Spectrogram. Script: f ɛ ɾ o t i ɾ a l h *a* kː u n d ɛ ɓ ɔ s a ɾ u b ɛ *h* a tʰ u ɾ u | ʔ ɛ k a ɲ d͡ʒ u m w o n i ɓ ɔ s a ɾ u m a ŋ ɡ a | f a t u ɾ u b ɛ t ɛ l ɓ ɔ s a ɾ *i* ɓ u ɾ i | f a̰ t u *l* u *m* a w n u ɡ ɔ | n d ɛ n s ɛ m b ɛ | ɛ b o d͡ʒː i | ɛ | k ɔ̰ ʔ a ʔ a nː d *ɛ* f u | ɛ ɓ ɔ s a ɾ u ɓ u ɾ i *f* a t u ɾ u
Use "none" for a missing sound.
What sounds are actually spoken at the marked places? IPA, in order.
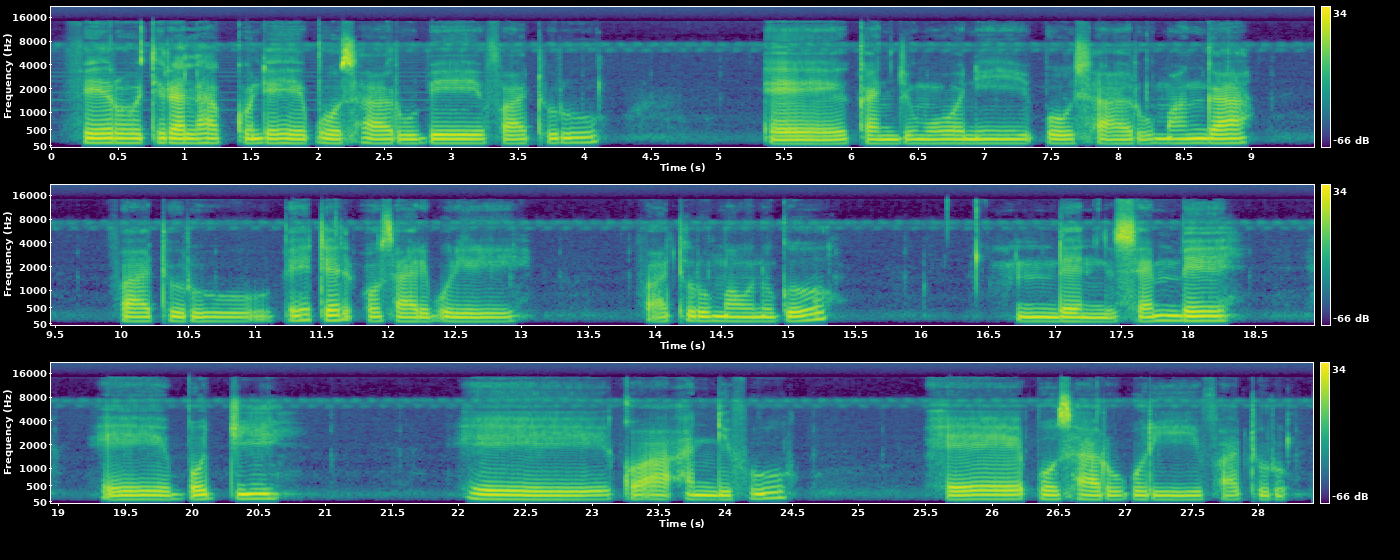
a, f, i, ɾ, m, i, f

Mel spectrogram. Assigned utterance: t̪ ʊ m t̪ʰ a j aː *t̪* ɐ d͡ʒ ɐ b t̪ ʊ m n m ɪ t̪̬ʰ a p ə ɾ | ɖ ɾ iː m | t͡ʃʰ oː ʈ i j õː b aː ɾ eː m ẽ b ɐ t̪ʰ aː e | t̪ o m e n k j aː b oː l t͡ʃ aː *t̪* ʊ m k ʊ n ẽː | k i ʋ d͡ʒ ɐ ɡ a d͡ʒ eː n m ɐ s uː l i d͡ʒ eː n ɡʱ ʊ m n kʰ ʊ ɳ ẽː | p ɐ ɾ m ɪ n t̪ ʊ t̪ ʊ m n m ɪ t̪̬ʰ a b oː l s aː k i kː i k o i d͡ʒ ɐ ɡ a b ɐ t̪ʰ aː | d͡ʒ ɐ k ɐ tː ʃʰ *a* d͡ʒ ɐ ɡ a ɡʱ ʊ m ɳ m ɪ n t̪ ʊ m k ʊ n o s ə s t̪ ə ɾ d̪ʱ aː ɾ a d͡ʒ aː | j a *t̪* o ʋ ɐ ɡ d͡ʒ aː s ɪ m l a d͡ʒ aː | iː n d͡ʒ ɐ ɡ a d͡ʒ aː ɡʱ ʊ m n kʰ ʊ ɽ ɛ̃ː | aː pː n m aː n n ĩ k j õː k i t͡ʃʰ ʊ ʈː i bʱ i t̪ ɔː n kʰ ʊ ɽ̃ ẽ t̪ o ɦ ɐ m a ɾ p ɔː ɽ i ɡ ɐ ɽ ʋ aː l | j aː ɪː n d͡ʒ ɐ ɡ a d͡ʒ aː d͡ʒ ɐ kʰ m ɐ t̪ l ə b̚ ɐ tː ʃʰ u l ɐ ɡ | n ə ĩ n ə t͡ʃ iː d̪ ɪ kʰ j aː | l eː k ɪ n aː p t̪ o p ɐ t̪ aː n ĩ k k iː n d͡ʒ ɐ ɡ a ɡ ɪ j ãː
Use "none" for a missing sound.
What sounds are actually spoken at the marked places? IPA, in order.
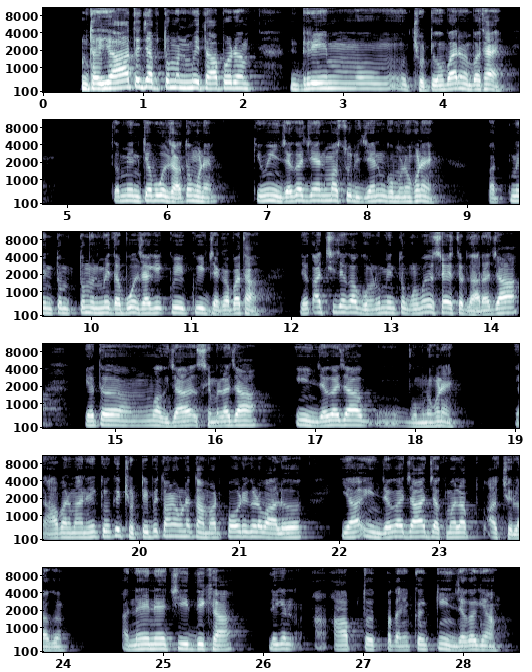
t̪, t̪, i, t̪

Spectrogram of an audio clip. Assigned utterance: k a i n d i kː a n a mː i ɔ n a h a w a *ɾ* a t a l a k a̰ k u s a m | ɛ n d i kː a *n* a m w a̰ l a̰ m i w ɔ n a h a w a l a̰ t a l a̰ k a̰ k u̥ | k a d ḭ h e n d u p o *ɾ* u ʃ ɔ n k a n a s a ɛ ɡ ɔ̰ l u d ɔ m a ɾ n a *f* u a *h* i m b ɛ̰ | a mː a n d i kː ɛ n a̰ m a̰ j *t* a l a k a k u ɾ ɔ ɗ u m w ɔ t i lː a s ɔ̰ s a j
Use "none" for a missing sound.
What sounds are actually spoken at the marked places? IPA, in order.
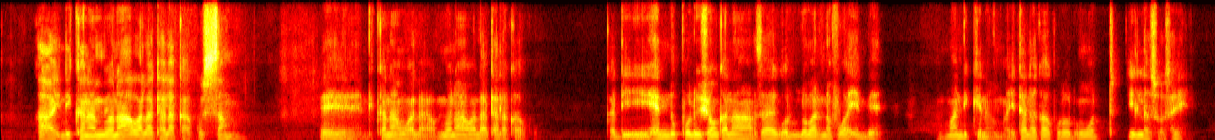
l, n, l, f, h, t

